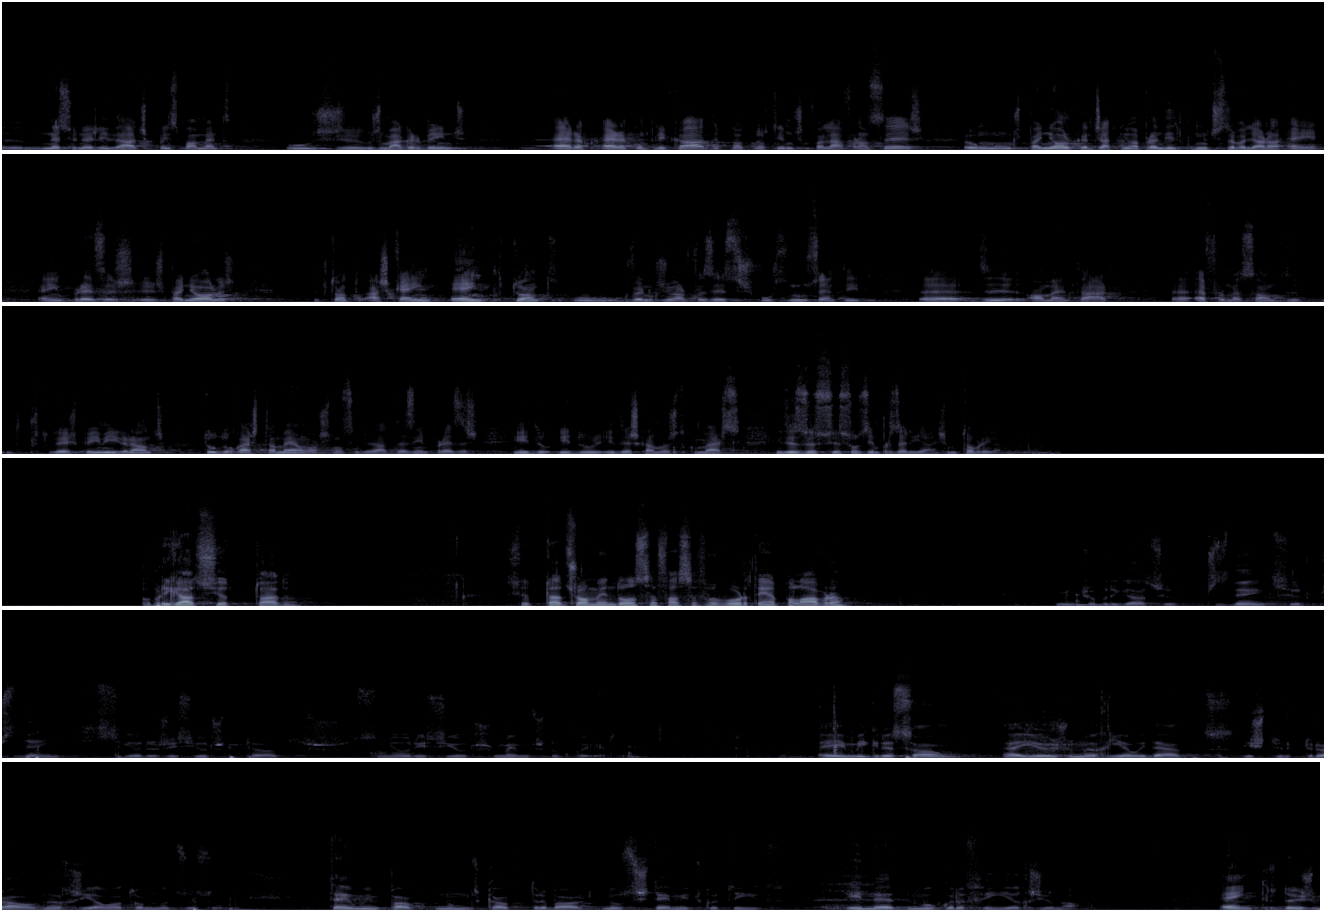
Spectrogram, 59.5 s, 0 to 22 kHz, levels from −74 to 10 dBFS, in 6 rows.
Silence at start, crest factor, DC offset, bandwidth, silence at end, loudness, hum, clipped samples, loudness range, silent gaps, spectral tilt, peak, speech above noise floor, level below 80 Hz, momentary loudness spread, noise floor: 0 s; 28 dB; under 0.1%; 18 kHz; 0 s; -40 LUFS; none; under 0.1%; 10 LU; none; -5 dB/octave; -14 dBFS; 24 dB; -56 dBFS; 17 LU; -64 dBFS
